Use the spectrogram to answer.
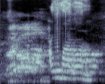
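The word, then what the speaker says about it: عمران: Ini bacanya apa? Imron, Amron, Umron, apa nih? Umaron.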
